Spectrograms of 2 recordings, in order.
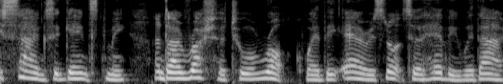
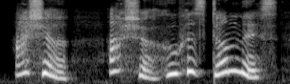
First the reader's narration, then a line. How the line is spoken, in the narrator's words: I sputter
